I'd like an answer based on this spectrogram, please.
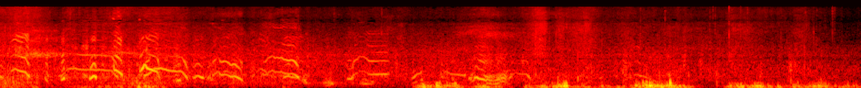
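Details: Springador puppies exploring the woods for the first time give rapid, choppy whines and yelps in quick succession, followed by heavy rustling and footsteps through undergrowth.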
